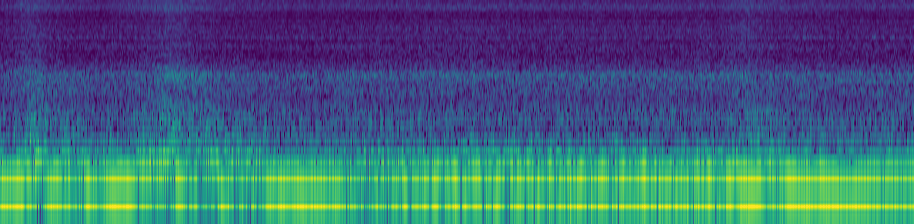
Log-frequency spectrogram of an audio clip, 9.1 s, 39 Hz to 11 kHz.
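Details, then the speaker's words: 1956 Chevy Bel Air 307 V8 with a hydraulic cam, restarted with the valve covers back on: a fast idle with a busy, ticking top end. Valve train still noisier than it should be; timing is over-advanced, over 40° when revved. "That valve train is still noisy for my liking."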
